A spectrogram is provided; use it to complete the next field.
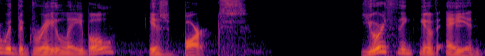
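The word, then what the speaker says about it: Barq's: the gray label is Barks. You're thinking of A and W root beer, which is a different kind of root beer. It's bark spelled like B A R Q apostrophe S.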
